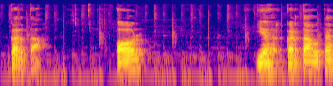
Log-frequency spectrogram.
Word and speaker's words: कर्ता: और इसका प्रोनाउंसिएशन क्या है? प्रोनाउंसिएशन है कर्ता। देख लीजिए, कर्ता।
